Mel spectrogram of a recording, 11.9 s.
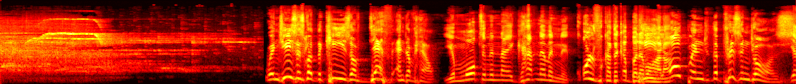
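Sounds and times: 
people clapping: 0.0 - 4.0
speech: 4.0 - 11.9.

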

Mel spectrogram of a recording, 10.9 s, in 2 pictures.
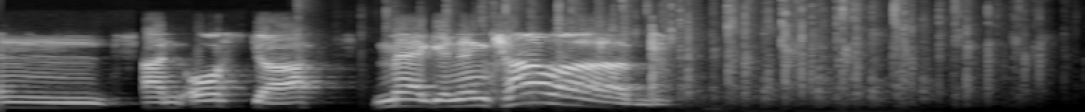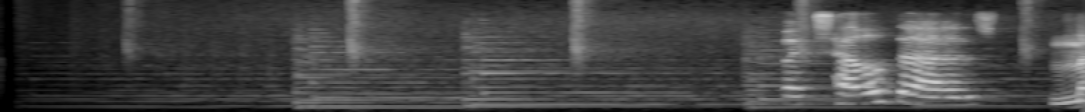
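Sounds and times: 
speech: 0.7 - 3.5, 9.4 - 10.8
crowd applause: 1.8 - 5.4.

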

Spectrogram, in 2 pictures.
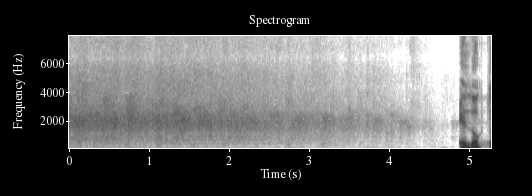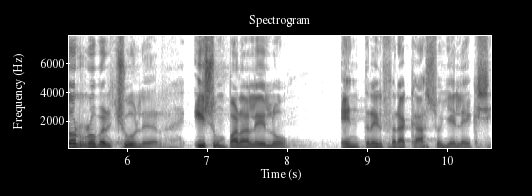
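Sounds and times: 
crowd applauding: 0.0 - 4.9
speech: 4.9 - 8.1, 8.7 - 10.5.

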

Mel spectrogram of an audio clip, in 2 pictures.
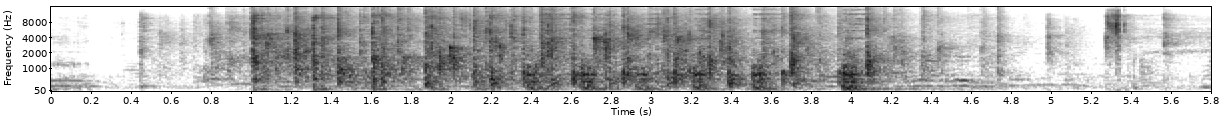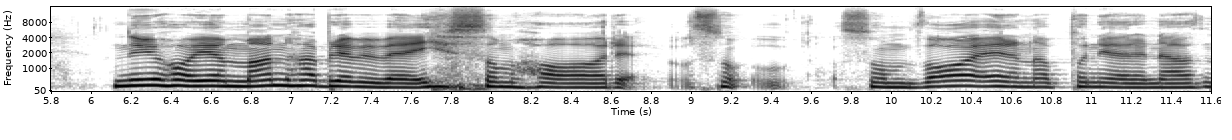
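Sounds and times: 
audience applause: 0.4 - 5.3
speech: 6.1 - 11.5.

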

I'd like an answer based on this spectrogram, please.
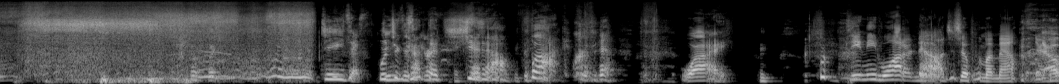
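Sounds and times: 
voice imitating a misting sprayer: 0.0 - 3.3
laughter: 1.8 - 2.4, 3.9 - 6.2, 7.6 - 8.7, 10.1 - 10.5
speech: 1.9 - 2.4, 3.2 - 10.5.

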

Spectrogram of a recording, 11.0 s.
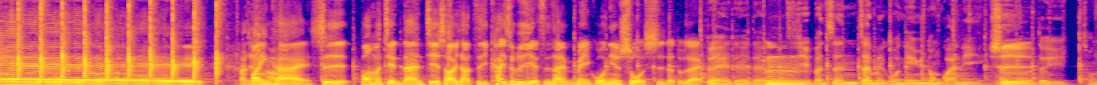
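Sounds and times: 
welcoming applause of quick sharp claps: 0.0 - 2.6
speech: 2.4 - 10.9.

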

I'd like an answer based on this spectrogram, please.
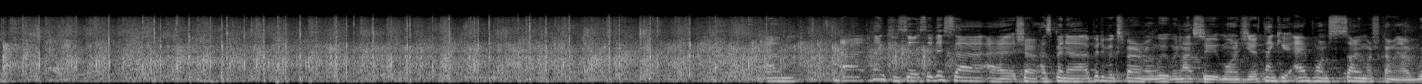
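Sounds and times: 
audience applause for a comedian at a live show: 0.0 - 10.2
speech: 9.0 - 14.2.

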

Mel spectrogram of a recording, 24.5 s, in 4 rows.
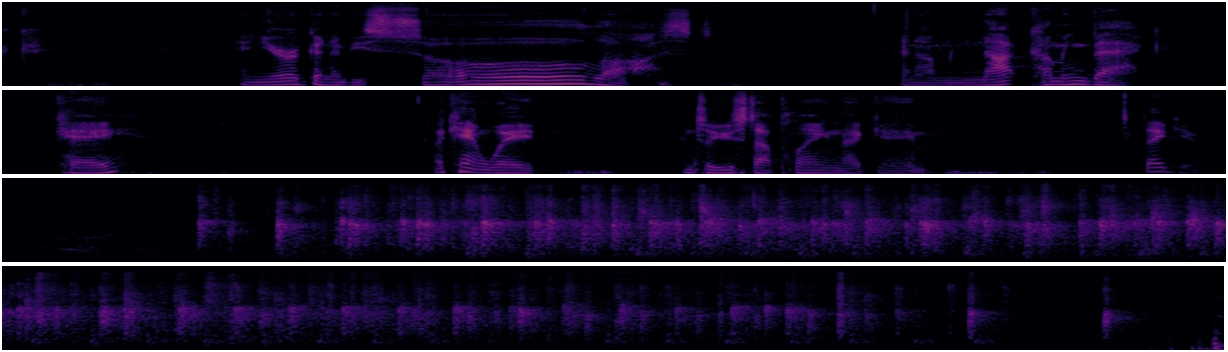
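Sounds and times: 
speech: 1.2 - 3.6, 4.5 - 5.8, 6.4 - 6.8, 8.3 - 11.1, 11.8 - 12.2
audience applause: 13.2 - 24.1.

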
